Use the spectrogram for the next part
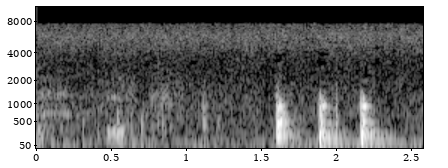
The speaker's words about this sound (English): Take care. The stairs are rather worn. And noisy, too. They creak feet to wake the dead.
